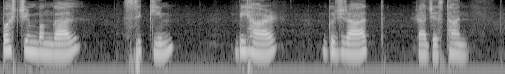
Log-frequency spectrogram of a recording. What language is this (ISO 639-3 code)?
nep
